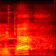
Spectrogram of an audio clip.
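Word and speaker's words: boat: ए आता है तो उसकी साउंड निकलती है बेटा ओ की, यानी उसमें ए जो है वो साइलेंट रहेगा, जैसे कि बोट, ठीक है, ये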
